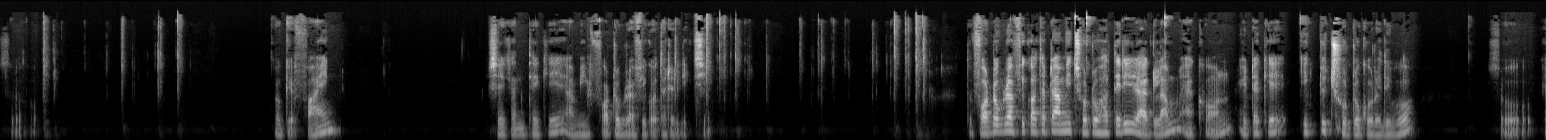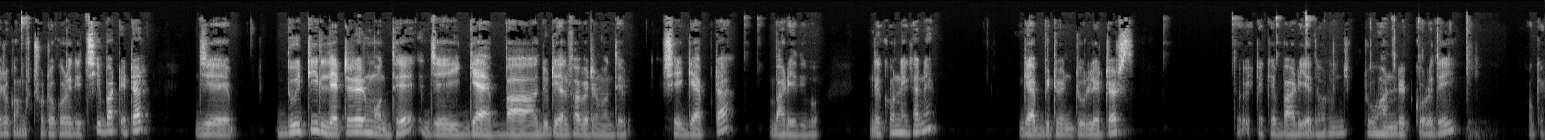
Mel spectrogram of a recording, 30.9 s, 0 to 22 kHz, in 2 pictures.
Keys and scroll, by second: 0.1 super+F12.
